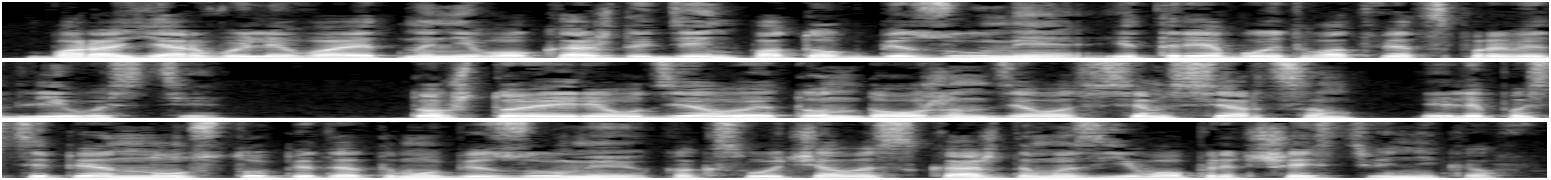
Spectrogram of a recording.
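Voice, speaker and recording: A man's voice: on the high side, brisk, darkish tone, dry recording, voice pushed up, lightly acted. A man reading an audiobook, voicing a frightened, emotional young woman who pleads and cries out. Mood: pleading.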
